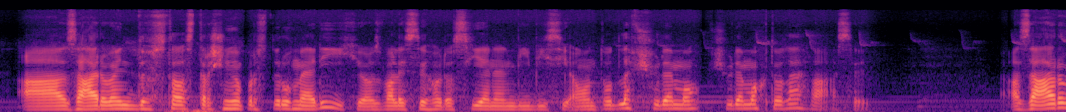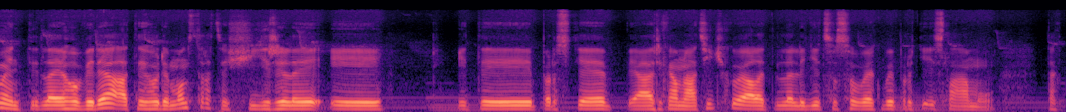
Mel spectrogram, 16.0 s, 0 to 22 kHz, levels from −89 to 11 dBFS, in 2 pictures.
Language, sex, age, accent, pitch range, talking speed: Czech, male, 20-39, native, 115-130 Hz, 180 wpm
